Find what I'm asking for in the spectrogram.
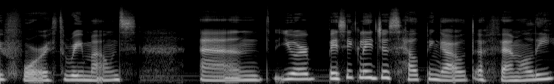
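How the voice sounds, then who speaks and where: In a Romanian accent, a woman speaks slowly-ish at medium pitch with ordinary pitch variation and a dry, close sound with no echo. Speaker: vlogger. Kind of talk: vlog narration.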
